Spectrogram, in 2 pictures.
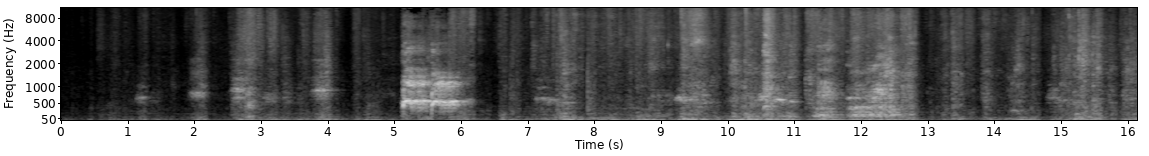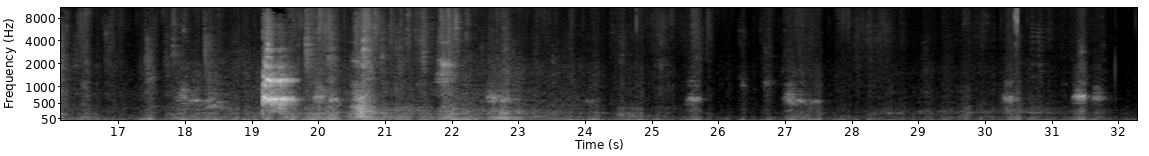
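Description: Several dogs barking and yipping irregularly, with the loudest barks about five seconds in and again around twenty seconds, and short clicks and scuffles between.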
